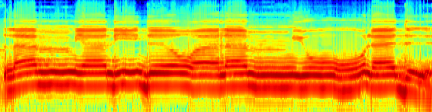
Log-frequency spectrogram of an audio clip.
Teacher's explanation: Nah, ini kesalahan yang sering terjadi dalam bacaan qalqalah, yaitu tidak memantulkan bunyi qalqalahnya. Nah, di sini dal harus dipantulkan.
